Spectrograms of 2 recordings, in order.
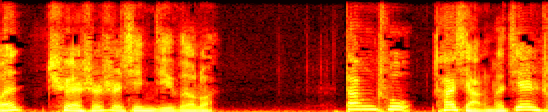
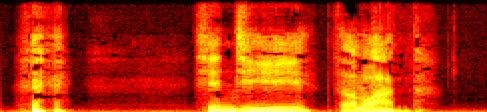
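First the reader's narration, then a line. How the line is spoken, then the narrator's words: Calm, wry amusement. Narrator (Chinese): 朱棣摇头一笑，对一旁的金钟淡淡的说道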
